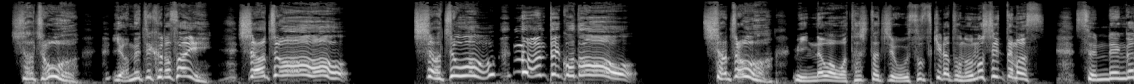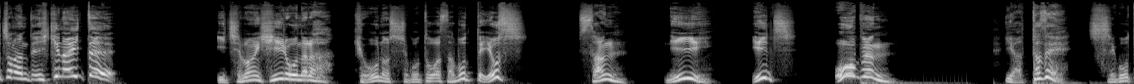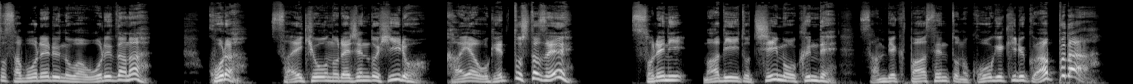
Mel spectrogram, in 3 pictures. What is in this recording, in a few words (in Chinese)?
日语男声 游戏信息流多种声线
